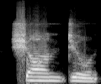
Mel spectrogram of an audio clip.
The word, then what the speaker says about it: Shandon: It's also called Sha Dun in Irish, which means old Fort.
